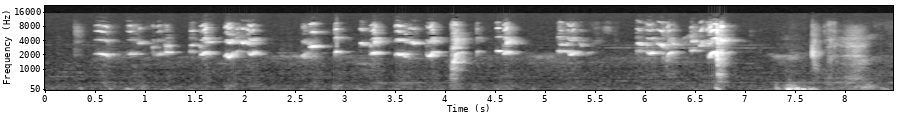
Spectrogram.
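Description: Dry-erase marker squeaking against a whiteboard while a word is written: a run of short, high squeaks in clusters, one for each stroke, with a couple of sharper taps of the marker tip.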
